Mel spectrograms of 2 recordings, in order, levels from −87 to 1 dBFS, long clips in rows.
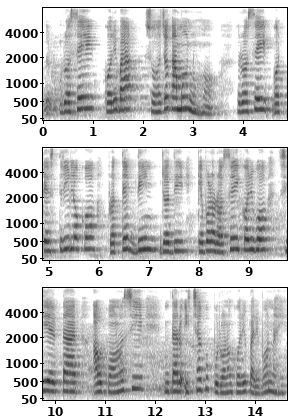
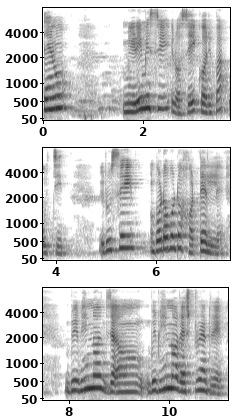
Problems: constant background noise, continuous background conversations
